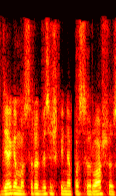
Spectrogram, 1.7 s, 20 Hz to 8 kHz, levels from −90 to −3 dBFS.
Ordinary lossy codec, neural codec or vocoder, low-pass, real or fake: AAC, 32 kbps; none; 7.2 kHz; real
